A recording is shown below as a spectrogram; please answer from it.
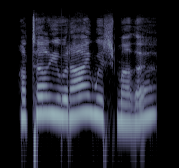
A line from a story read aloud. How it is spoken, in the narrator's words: cried he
